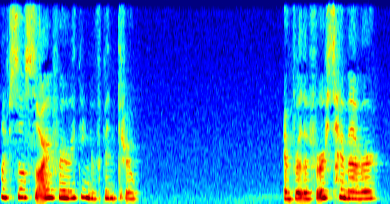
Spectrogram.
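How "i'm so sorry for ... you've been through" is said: plain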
